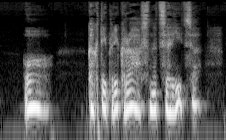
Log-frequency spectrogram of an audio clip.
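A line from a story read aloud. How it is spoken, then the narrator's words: Whisper. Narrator (Russian): прошептал он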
